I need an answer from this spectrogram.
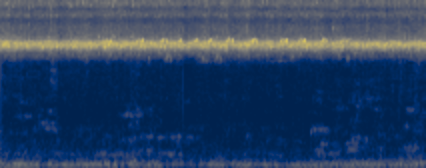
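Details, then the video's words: Inside a cricket farm, a mass of thousands of crickets produces a continuous piercing high chirring that never breaks, with a soft low murmur of background rumble. "Cricket Chirping Sound"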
